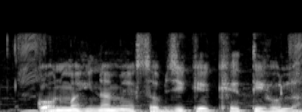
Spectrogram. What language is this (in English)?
Bhojpuri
